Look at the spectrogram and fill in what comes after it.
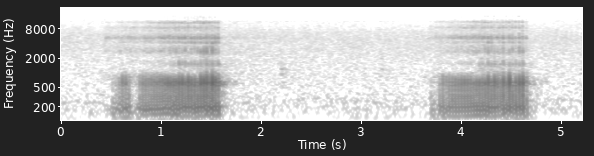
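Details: Snoring during sleep: two long, rattling, buzzing breaths about three seconds apart, with quiet pauses between them.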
